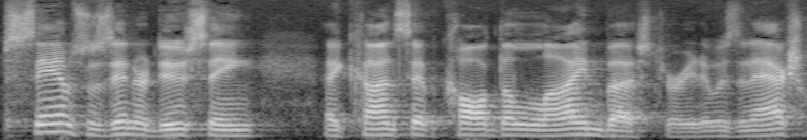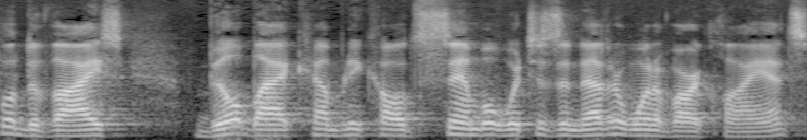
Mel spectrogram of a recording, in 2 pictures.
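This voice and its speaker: A man talks at a fairly quick pace with a medium pitch and fairly even intonation. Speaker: business coach. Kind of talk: tutorial. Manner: fast.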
